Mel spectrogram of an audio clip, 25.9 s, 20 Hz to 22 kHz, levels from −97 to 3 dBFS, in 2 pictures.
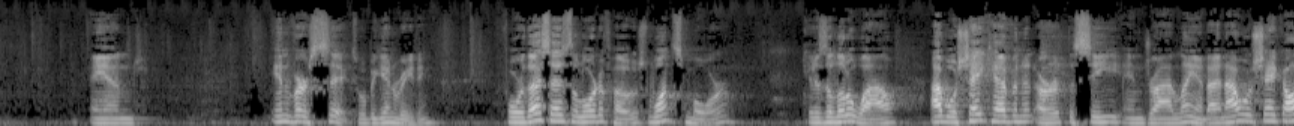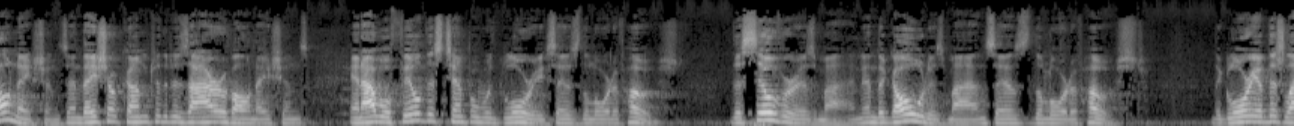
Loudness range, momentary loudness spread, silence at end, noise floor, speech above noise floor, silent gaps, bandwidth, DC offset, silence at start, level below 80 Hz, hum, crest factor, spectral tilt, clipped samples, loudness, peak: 6 LU; 14 LU; 0 s; -58 dBFS; 32 dB; none; 18.5 kHz; under 0.1%; 0.9 s; -66 dBFS; none; 22 dB; -4 dB/octave; under 0.1%; -26 LUFS; -4 dBFS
